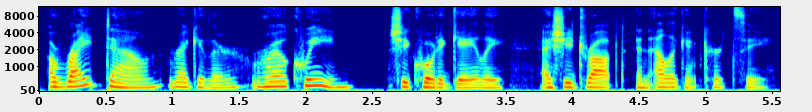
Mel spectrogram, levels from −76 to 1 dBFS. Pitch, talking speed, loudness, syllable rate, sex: 180 Hz, 160 wpm, -19 LUFS, 4.8 syllables/s, female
